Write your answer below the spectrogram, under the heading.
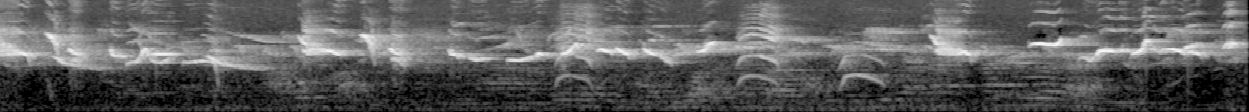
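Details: Oriental magpie-robin lure song of a champion kacer intended to make rivals fight: energetic whistled phrases mixed with harsh chatters and repeated short arched notes.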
